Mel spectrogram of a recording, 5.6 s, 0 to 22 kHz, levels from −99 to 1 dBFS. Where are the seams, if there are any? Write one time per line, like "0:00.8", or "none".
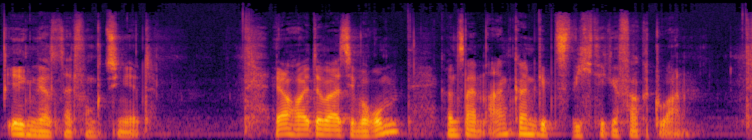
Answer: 0:03.4
0:04.3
